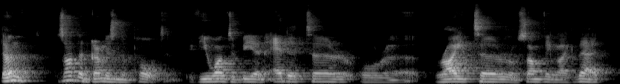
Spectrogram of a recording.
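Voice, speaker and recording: A man's voice: medium pitch, moderate pace. Chatty male interview host, echoey room. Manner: chatty, opinionated, often starts questions with "so". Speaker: interview host, English teacher. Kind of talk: casual interview, educational.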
